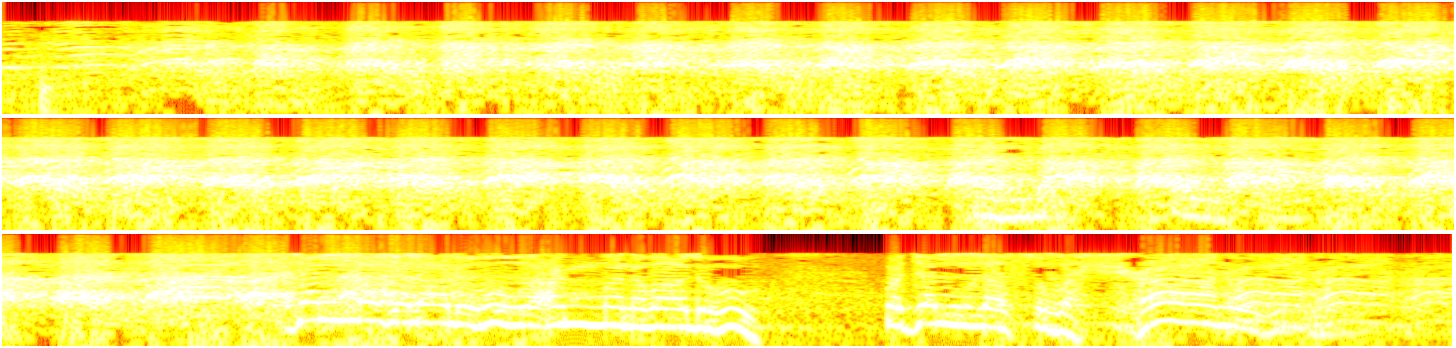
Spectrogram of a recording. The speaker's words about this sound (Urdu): رات میں نعرہ لگتا ہے, رات کو بھی ان کے دیکھو نا آوازیں کیسی نکل رہی ہیں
